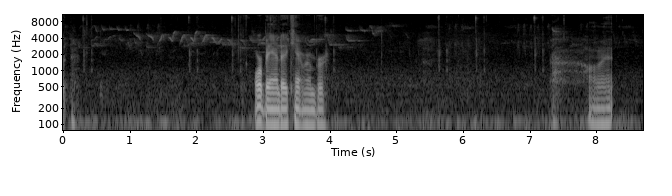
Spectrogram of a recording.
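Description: Keyboard keys click softly as they are pressed.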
